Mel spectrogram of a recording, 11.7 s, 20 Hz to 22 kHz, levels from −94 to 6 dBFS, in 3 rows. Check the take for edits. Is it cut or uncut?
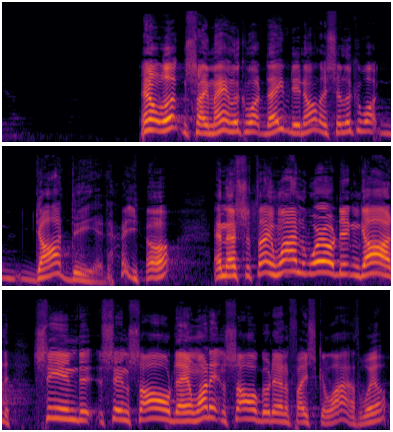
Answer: uncut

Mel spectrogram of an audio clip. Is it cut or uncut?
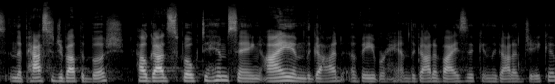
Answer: cut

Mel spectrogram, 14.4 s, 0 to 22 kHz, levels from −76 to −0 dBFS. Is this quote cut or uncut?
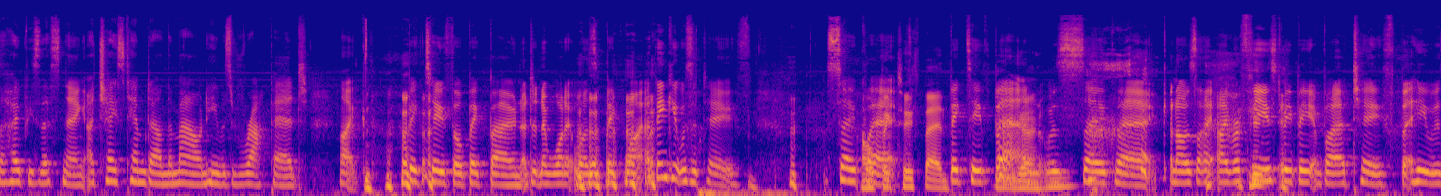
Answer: uncut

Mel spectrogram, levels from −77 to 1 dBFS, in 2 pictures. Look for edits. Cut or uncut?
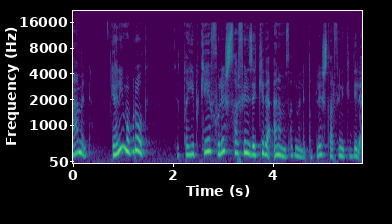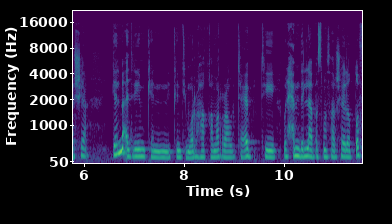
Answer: cut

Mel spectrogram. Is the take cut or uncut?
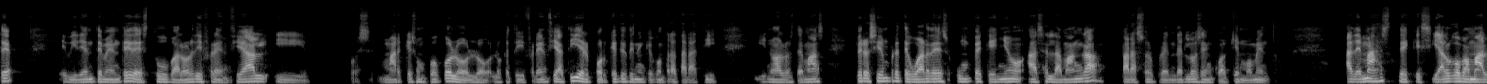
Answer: uncut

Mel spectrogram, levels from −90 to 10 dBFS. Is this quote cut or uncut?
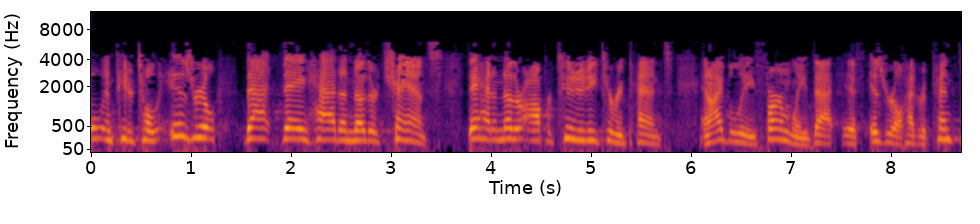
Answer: uncut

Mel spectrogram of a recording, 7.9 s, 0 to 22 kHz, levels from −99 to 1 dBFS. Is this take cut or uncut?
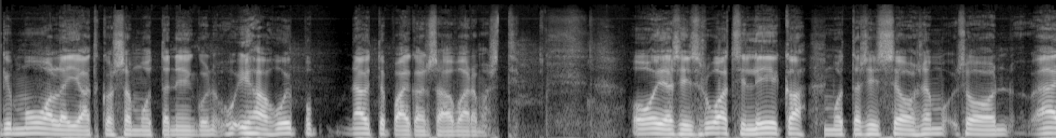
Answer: cut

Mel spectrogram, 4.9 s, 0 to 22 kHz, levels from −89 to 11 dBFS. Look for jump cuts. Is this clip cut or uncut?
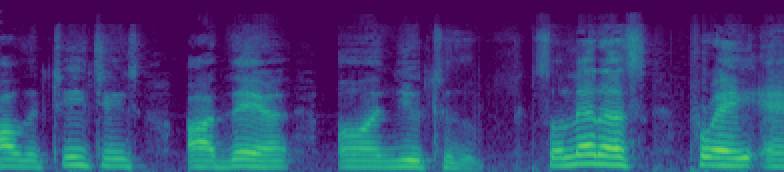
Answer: uncut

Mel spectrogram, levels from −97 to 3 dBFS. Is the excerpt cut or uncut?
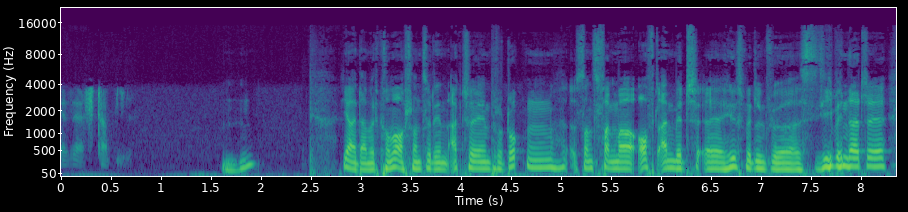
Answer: uncut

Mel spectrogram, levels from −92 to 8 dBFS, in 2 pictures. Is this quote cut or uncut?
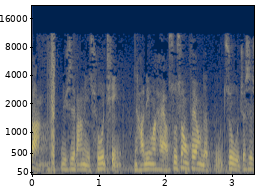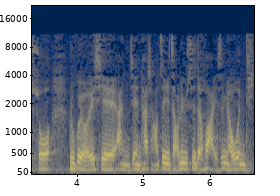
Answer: uncut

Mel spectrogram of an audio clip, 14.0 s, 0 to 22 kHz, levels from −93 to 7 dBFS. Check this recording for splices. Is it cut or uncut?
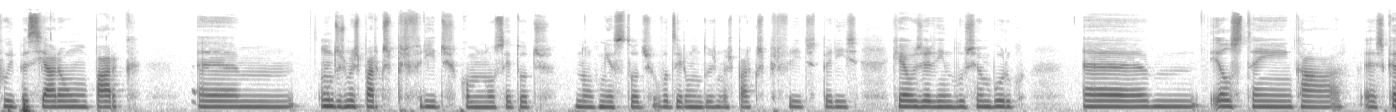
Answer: uncut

